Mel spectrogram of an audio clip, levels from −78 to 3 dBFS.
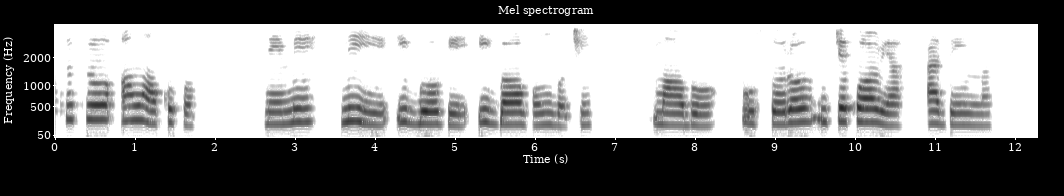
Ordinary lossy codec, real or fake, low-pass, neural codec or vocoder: none; fake; 3.6 kHz; autoencoder, 48 kHz, 128 numbers a frame, DAC-VAE, trained on Japanese speech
